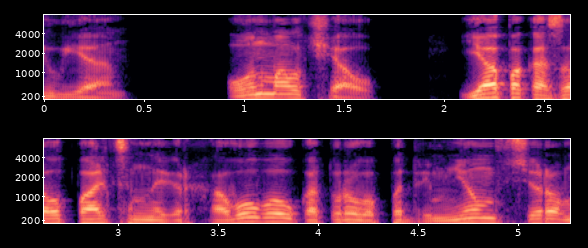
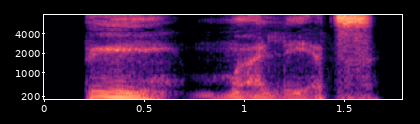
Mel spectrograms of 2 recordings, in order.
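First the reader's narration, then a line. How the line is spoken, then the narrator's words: Hoarse rasp. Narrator (Russian): прохрипел он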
